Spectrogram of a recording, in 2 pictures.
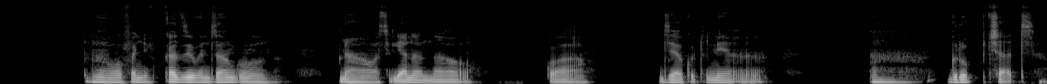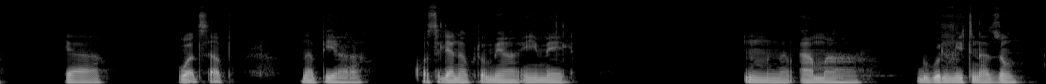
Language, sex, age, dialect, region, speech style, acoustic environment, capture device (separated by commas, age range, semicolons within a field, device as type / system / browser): Swahili, male, 25-34, Kenya - Nairobi Sheng-influenced, Kenya, relaxed, people talking, mobile / Linux / Chrome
